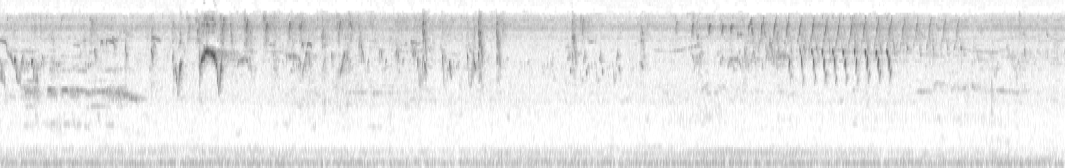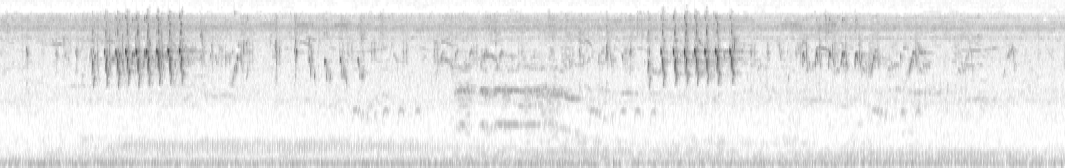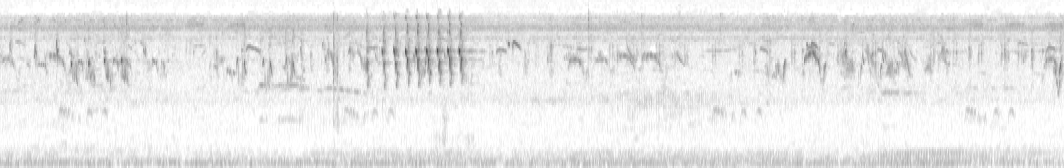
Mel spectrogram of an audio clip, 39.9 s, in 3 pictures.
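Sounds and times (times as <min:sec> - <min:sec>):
distant rooster crowing: 0:00.0 - 0:02.7, 0:11.4 - 0:13.1, 0:17.3 - 0:22.2, 0:29.4 - 0:39.9
low background rumble: 0:00.0 - 0:39.9.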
